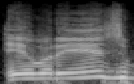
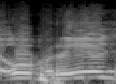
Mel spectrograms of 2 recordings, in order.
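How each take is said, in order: First: The word begins with an 'e' sound. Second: The word begins with an 'o' sound. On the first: The speaker calls it right. "ये एवरेज बोलना चाहिए" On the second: The speaker calls it wrong. "उसको लोग ओवरेज बोलते हैं। लेकिन ओवरेज क्या है? गलत है।"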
